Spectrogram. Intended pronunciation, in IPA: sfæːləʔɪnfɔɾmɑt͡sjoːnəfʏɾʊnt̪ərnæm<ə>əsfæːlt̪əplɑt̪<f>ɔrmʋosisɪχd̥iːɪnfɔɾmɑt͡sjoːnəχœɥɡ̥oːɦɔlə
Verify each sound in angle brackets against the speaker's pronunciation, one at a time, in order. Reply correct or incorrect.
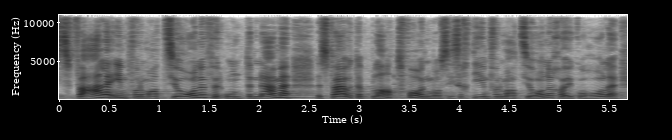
correct, correct

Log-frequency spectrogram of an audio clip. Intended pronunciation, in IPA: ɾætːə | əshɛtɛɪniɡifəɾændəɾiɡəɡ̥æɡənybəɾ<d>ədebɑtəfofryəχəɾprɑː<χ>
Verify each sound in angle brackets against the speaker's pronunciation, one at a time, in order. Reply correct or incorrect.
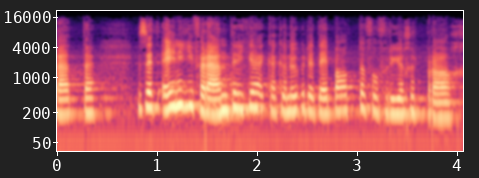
correct, correct

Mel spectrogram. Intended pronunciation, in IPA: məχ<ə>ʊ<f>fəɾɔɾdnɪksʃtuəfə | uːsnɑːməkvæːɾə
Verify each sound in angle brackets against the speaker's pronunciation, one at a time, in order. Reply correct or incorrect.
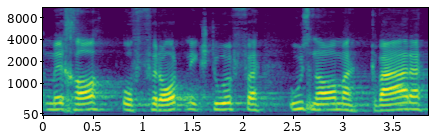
incorrect: ɑ, correct

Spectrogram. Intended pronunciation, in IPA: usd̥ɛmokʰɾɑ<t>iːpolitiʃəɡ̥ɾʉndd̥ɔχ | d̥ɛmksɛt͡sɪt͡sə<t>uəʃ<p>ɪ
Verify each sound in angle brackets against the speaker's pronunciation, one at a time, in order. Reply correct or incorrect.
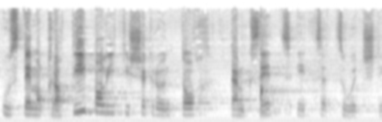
correct, incorrect: t͡s, incorrect: t

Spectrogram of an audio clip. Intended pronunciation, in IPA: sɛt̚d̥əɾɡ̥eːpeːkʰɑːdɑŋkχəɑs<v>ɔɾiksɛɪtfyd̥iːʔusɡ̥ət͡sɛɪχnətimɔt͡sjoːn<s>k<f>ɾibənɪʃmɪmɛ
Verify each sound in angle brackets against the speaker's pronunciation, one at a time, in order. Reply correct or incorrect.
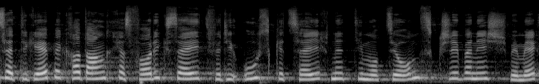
incorrect: f, correct, incorrect: ʃ

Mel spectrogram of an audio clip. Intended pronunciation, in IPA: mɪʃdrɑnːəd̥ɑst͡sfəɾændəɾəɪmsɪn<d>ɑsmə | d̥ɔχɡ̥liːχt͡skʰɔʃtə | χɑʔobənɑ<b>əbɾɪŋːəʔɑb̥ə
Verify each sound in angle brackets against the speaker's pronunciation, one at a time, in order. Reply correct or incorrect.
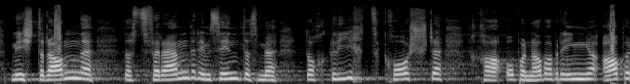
correct, correct

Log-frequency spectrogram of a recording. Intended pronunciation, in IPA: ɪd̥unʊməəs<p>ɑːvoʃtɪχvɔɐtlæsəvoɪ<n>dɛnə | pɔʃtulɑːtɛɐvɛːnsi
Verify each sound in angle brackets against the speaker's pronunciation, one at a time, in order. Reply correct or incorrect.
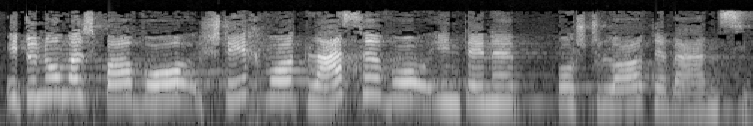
correct, correct

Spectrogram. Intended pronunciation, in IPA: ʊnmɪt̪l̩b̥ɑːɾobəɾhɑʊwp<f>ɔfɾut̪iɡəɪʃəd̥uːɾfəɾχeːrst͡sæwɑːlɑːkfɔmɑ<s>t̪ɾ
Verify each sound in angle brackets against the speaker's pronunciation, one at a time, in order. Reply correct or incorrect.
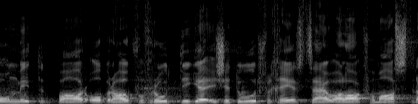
correct, correct

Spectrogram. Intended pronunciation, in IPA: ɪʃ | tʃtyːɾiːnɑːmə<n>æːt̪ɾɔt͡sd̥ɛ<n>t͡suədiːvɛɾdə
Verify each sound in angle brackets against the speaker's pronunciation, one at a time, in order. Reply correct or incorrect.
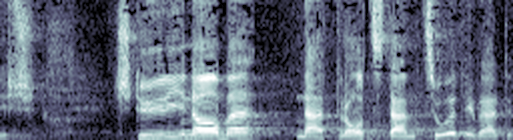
correct, incorrect: m

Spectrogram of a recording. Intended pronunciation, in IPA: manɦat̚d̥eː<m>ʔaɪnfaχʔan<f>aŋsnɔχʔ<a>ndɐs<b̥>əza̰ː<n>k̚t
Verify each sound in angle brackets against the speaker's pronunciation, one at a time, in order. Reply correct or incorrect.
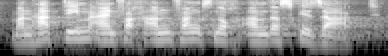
correct, correct, correct, incorrect: ɡ̥, incorrect: none

